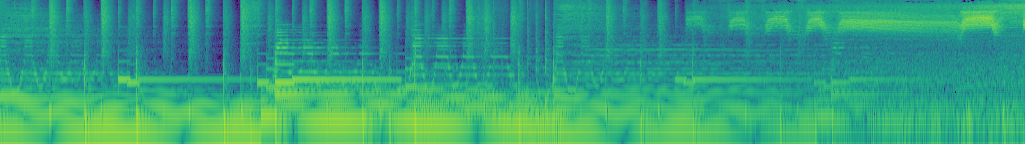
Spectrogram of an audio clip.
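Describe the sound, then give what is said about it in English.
Mellow instrumental music plays throughout, and in the second half a pulsing, high-pitched buzz of summer cicadas outside a window swells in beneath it, rising and falling in waves. “I hope you're enjoying your summer and the cacophony of cicadas that comes with it.”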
